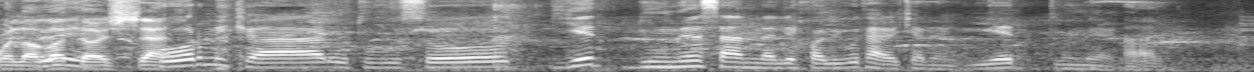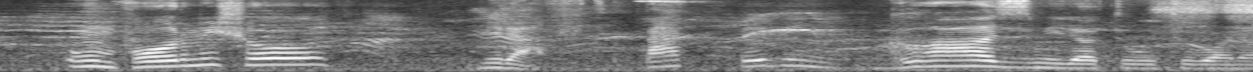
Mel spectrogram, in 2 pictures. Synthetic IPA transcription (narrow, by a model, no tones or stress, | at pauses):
olɒːɣɒːtid̪ɒʃt̪æfoɾmiːcʰæɾɾd̪ot̪ʰubusod̪jed̪uːnesænːæliːxɒːliːbuːd̪hæɾecʰæt̪̚imid̪jed̪̥uːnḛa̰ | uːnfoɾmiːʃod̪̥ | miːɾæft̪ | b̥æd̪̥̚b̥e̞binɡɒzmiːd̪ɒd̪̥̚t̪ʰuːt̪ʰubɒːne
